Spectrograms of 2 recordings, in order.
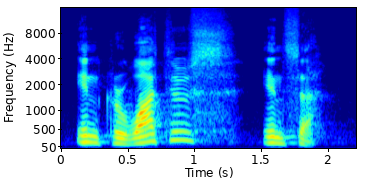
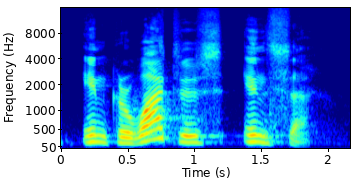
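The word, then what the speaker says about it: incurvatus in se: It's pronounced this way. Incurvatus insa. Got it? Let me say it again. Incurvatus insa. Now let's say it together. You ready? Incurvatus insa. Now, living in Texas, we would probably pronounce it incurvatus insa.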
